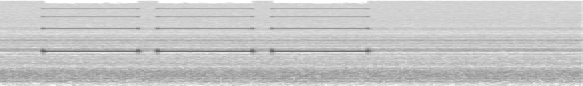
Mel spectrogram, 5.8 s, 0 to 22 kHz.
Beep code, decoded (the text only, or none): 3 long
